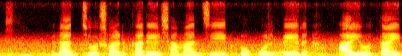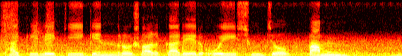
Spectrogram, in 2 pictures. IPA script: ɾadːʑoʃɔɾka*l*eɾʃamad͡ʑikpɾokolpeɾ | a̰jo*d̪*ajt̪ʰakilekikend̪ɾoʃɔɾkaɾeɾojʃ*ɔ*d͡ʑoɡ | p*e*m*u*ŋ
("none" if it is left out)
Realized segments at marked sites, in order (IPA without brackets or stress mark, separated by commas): ɾ, t̪, u, a, u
